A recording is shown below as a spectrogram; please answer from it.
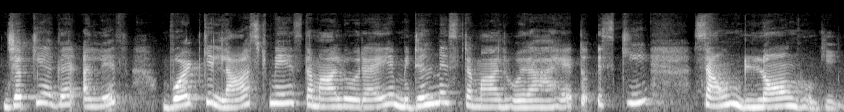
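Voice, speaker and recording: A woman teaching a children's phonics lesson, speaking clearly and repeating each word so learners can follow. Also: fairly high pitch, lively intonation, a little slow, darkish tone.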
